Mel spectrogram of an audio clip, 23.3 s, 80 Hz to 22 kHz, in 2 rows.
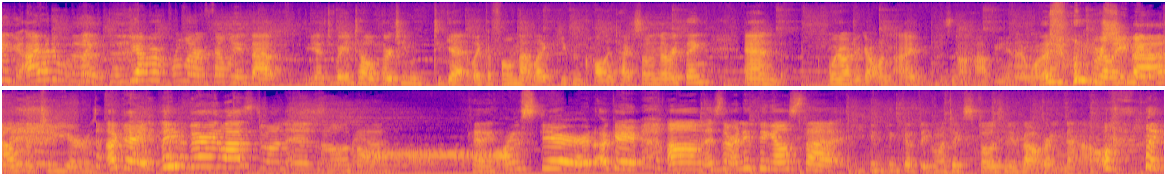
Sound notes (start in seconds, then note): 10.4 laughs; 14.6 groans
